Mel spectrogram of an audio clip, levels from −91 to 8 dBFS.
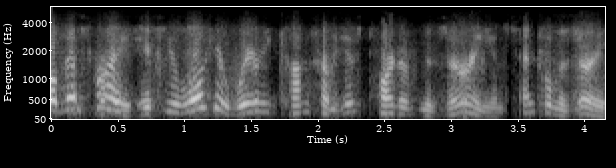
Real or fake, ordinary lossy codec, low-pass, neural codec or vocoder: real; AAC, 24 kbps; 5.4 kHz; none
